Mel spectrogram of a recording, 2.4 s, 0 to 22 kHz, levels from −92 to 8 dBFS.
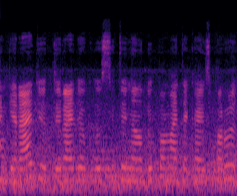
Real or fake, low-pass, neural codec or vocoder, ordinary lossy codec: real; 14.4 kHz; none; Opus, 32 kbps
